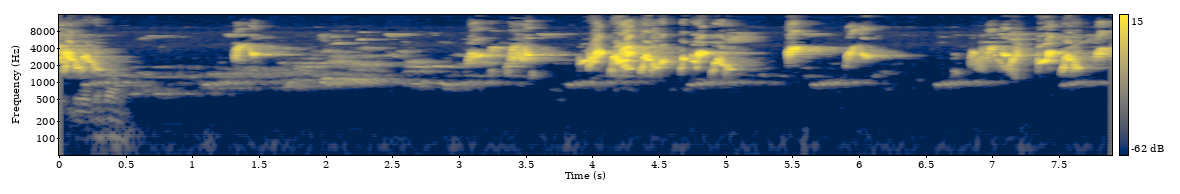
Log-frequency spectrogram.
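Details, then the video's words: Red-whiskered bulbul kept in a cage, practised on an idle day, gives short rich whistled phrases separated by pauses, some slurred and rolling, with soft lower chirps from other birds between. "ซ้อมนกกรงหัวจุก วันว่างๆ"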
